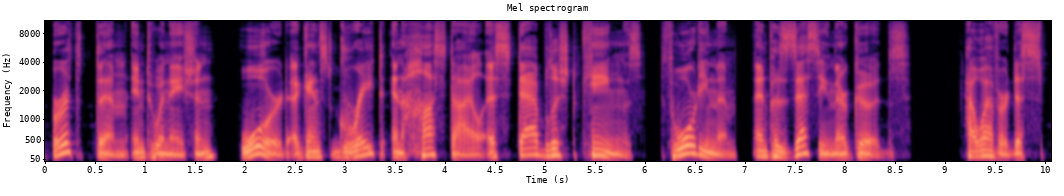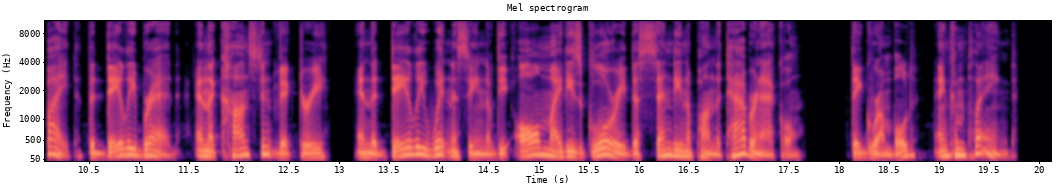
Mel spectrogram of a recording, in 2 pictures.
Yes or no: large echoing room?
no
